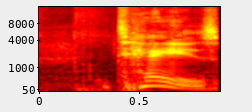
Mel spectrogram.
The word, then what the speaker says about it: Toews: This one guy, Jonathan Toews, is how you say his name. But it's spelled Toews.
